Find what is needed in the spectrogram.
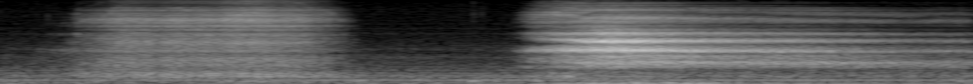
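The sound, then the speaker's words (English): A deep breath is drawn in and let out as two long, airy rushes of breath separated by a short pause, the second one louder and more hissing. “Take the deepest and biggest breath you have taken all day right now.”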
